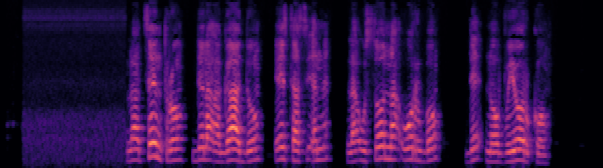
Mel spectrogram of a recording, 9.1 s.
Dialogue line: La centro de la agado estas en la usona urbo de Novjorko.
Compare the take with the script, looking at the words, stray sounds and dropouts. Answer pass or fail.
pass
